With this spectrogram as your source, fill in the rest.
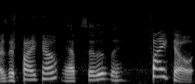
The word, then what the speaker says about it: FICO: much so I don't even know if I'm pronouncing it right is it FICO absolutely FICO f i but the ratings have a much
